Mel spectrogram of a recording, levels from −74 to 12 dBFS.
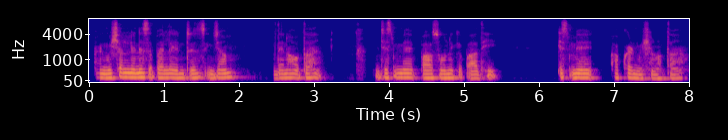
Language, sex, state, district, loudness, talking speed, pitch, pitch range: Hindi, male, Uttar Pradesh, Varanasi, -20 LUFS, 150 wpm, 145 Hz, 140-150 Hz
